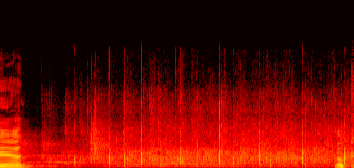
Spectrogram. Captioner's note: applause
